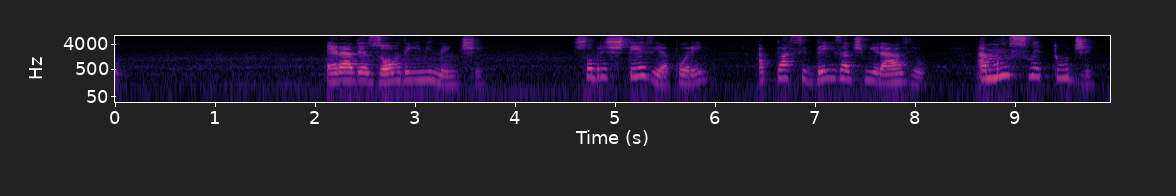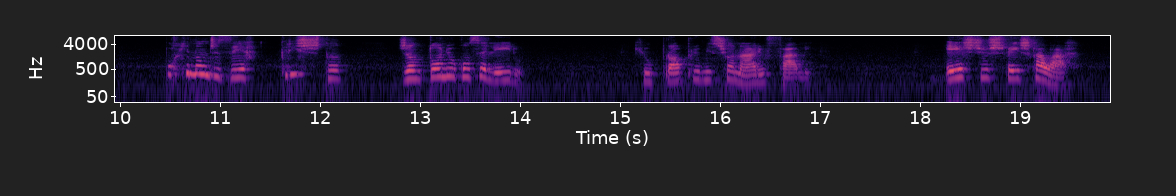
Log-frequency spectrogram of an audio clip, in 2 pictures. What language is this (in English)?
Portuguese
